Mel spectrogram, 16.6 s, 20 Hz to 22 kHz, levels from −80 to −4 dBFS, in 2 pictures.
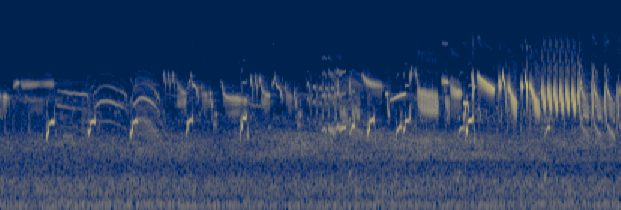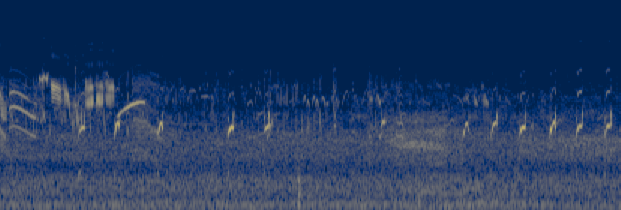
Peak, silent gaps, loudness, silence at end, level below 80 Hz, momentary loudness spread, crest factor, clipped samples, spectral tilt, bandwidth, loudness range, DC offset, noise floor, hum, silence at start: -8 dBFS; none; -25 LUFS; 0 s; -58 dBFS; 22 LU; 22 dB; under 0.1%; 0.5 dB/octave; 16.5 kHz; 14 LU; under 0.1%; -48 dBFS; none; 0 s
